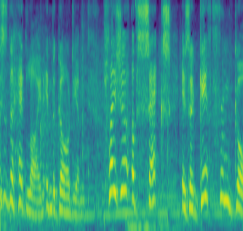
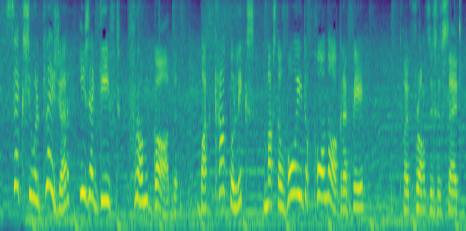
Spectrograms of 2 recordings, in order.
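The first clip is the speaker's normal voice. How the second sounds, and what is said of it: Put-on Italian accent. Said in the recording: “I'm going to read it in an Italian accent just to be even more offensive.”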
